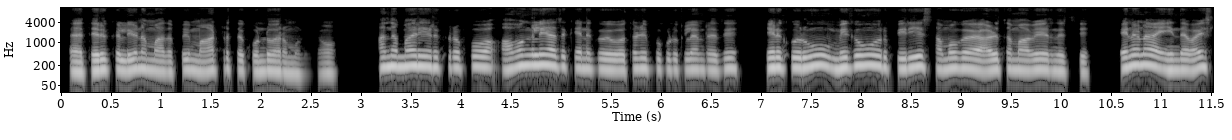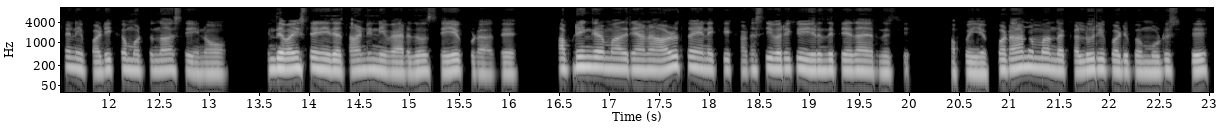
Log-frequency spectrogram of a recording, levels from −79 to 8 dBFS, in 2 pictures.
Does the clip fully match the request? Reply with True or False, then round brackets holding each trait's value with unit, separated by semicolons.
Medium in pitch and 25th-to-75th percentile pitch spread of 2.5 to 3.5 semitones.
True (150 Hz; 3.2 semitones)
